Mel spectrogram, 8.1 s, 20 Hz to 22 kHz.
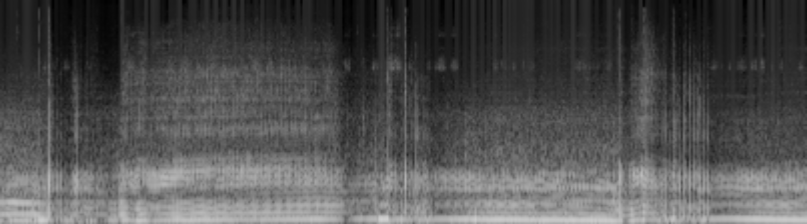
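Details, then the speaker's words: Hyundai Veloster N with Depo Racing catless downpipe, flex pipe and JB4 tune, in N mode, recorded in cabin while accelerating: loud raspy exhaust pulling cleanly through revs, no ticking or leak; normal exhaust. "Alright boys, so this is what it sounds like in N mode. Loud in the cabin."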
